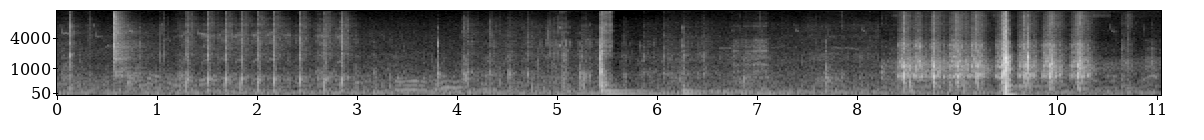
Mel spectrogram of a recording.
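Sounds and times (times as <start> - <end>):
airsoft gun shots: 8.4 - 10.4.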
